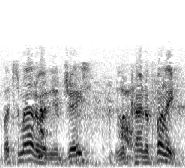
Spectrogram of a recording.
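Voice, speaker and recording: A man's voice: mid-range voice, expressive, quick pace, close to an everyday voice. An actor playing a plain-talking lawman sidekick in a 1950s radio western, with a folksy manner. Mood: concerned, reflective. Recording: muffled, noisy 1950 radio recording.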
